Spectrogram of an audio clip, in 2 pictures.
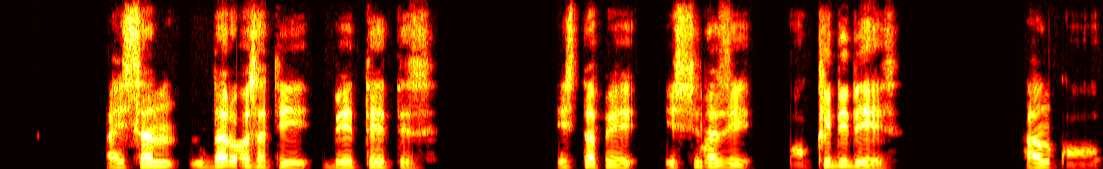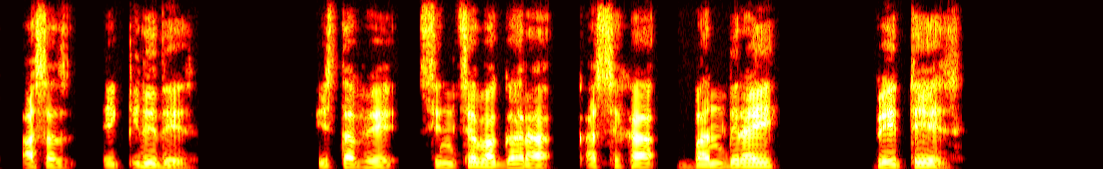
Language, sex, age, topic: Gamo, male, 25-35, government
